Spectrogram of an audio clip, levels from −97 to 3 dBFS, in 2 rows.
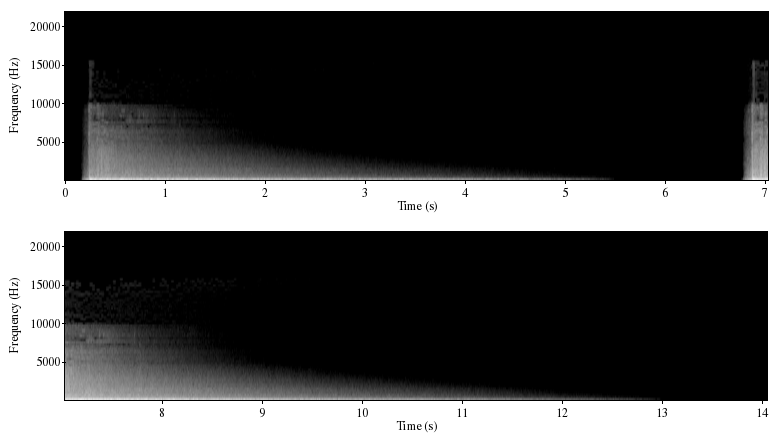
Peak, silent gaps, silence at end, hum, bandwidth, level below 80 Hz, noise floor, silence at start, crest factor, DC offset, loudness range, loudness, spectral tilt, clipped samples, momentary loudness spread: -2 dBFS; 5.48-6.75 s; 3.45 s; none; 9.2 kHz; -30 dBFS; -78 dBFS; 0.2 s; 22 dB; under 0.1%; 21 LU; -20 LUFS; -8 dB/octave; under 0.1%; 25 LU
